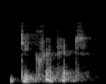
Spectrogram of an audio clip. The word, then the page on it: decrepit: British English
